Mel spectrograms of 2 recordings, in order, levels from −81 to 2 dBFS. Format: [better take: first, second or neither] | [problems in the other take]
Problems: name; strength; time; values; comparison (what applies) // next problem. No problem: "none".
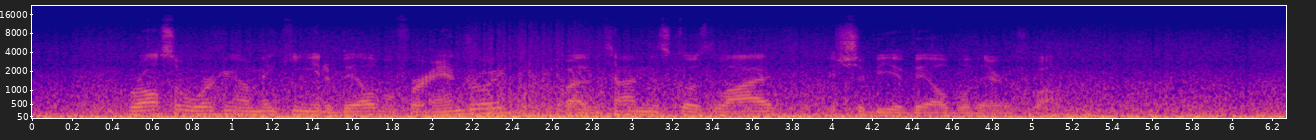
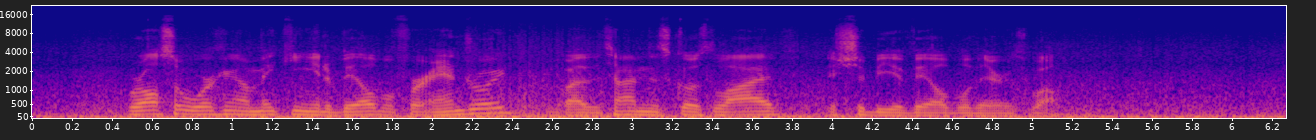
second | wind noise on the microphone; heavy; 5 dB below the speech; occasional gusts in the second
